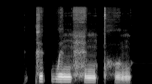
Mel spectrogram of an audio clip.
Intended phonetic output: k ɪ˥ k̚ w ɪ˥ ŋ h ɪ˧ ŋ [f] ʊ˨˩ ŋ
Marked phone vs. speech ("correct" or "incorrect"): incorrect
